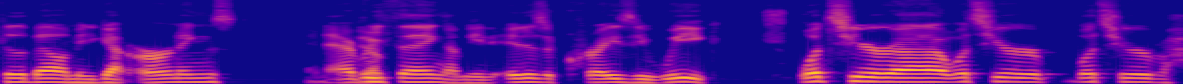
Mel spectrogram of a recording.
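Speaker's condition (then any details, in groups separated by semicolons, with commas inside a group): No condition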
